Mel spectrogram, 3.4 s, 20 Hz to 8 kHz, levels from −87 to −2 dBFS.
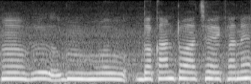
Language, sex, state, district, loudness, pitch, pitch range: Bengali, female, West Bengal, Jalpaiguri, -13 LUFS, 220 Hz, 210-225 Hz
